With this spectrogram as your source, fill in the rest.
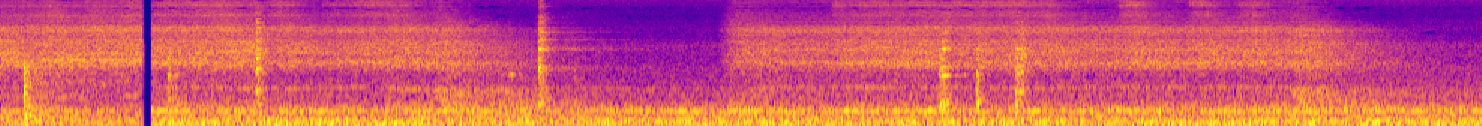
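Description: An electric welding arc crackles and hisses.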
